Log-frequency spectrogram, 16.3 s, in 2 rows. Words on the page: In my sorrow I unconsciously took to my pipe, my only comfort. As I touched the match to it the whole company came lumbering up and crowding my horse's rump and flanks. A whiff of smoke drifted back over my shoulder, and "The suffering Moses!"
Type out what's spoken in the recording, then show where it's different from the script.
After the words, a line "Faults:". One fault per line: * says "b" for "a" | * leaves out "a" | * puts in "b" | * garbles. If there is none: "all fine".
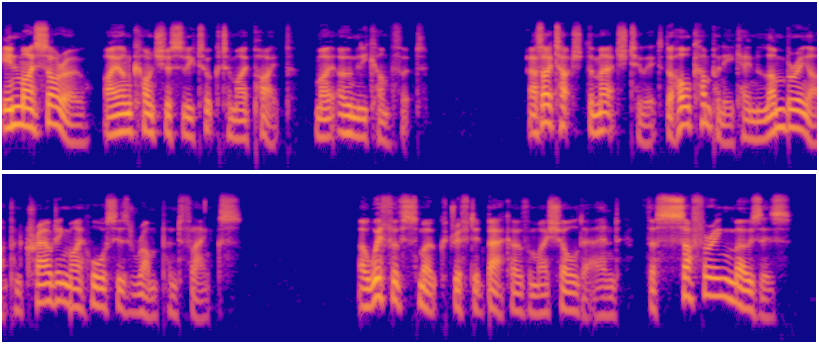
In my sorrow I unconsciously took to my pipe, my only comfort. As I touched the match to it the whole company came lumbering up and crowding my horse's rump and flanks. A whiff of smoke drifted back over my shoulder, and "The suffering Moses!"
Faults:
all fine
